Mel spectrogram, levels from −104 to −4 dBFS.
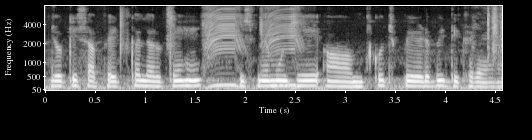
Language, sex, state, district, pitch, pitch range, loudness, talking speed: Hindi, female, Goa, North and South Goa, 180 Hz, 165-185 Hz, -12 LUFS, 195 wpm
